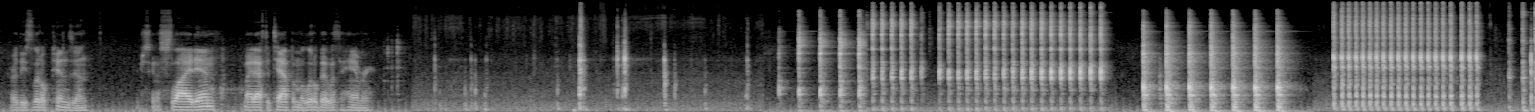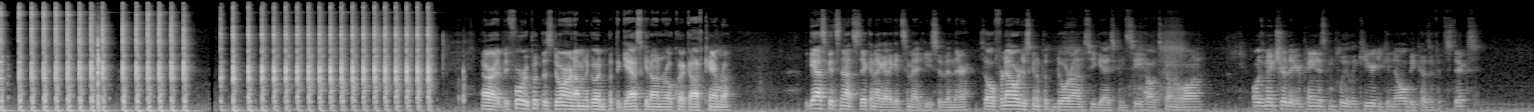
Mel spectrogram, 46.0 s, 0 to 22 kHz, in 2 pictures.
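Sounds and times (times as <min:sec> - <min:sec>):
hammer tapping on metal: 0:11.9 - 0:19.4, 0:20.0 - 0:29.6.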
